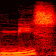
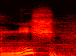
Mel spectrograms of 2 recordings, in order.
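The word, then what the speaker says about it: Niš: did comment saying that instead of nice this is actually pronounced with an SH so nish so thank you very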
